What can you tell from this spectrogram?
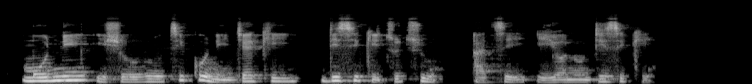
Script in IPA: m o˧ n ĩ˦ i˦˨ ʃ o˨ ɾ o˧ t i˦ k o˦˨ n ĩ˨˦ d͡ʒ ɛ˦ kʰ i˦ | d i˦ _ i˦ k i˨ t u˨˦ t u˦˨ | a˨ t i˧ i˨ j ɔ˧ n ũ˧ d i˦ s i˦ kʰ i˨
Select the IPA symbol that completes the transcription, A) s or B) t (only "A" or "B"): A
